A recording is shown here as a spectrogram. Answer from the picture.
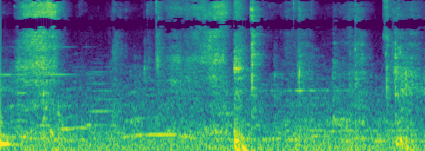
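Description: Mouthful of fried noodles being slurped and eaten, with a single sharp knock of a utensil on the table or plate about halfway through.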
